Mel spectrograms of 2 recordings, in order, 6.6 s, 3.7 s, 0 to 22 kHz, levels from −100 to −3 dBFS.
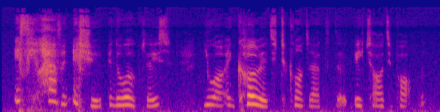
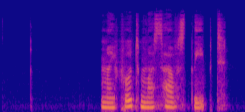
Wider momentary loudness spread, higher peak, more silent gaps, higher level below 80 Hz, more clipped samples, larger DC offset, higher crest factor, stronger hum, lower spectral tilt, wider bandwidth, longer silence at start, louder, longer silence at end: first, 18 LU vs 11 LU; first, -16 dBFS vs -22 dBFS; neither; first, -62 dBFS vs -72 dBFS; neither; neither; about the same, 22 dB vs 18 dB; neither; second, -2.5 dB/octave vs -5.5 dB/octave; first, 16.5 kHz vs 14 kHz; second, 0.2 s vs 1.5 s; about the same, -37 LUFS vs -38 LUFS; first, 0.45 s vs 0.3 s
